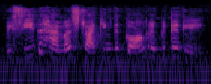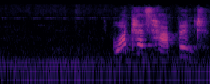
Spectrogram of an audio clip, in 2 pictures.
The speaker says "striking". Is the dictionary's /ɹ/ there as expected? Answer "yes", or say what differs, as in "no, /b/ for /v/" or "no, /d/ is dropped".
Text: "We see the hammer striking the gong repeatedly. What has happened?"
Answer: yes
